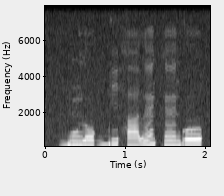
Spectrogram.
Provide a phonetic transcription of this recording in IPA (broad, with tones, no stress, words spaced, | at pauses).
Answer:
ɡ͡bũ˧lo˧ ɡ͡bi˧ha˨lɛ̃˨˦ kɛ̃˧ɡo˦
